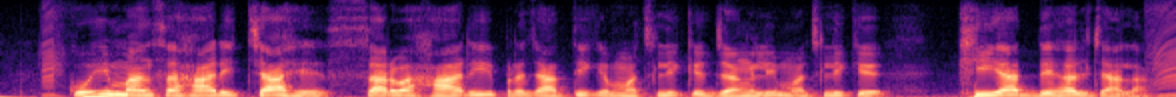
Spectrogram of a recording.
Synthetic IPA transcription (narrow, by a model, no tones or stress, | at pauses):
koimansəɦaɾit͡ʃaɦesəɾʋəɦaɾipɾəd͡ʒat̪ikemət͡ʃʰliked͡ʒəŋɡlimət͡ʃʰlike | kʰijad̪eɦəld͡ʒala̰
